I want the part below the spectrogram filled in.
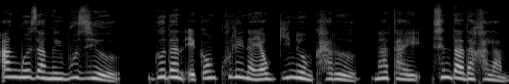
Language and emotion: Bodo, fearful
